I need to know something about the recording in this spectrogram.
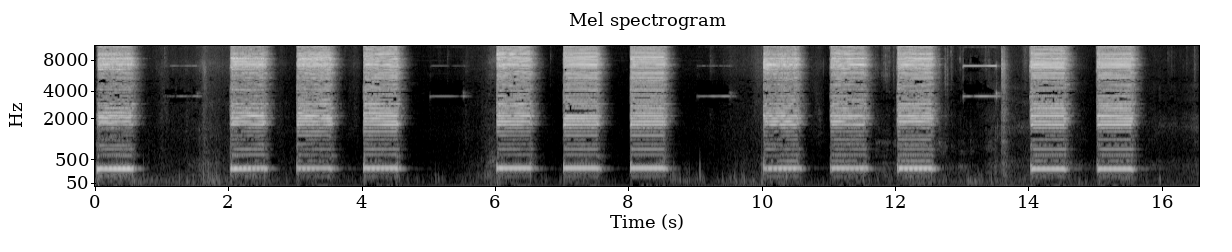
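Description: Simplex 4051 fire alarm horns sounding the Code 3 temporal pattern: three buzzy blasts about a second apart, then a pause of about a second and a half, repeating.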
